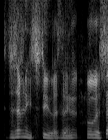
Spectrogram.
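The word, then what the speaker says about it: Hsu: Oh, it's Shoe. Shoe? Okay, cool. Yep, the All H right. is silent. It's just Shoe.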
